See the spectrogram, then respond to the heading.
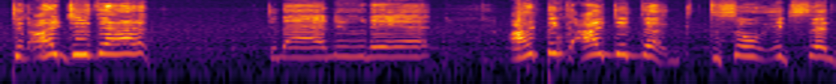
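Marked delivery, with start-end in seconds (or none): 0.1-1.0 high, loud surprise; startled question. Real, not acted. Streamer wonders if they broke the assistant, startled. Realises they may have caused it. 1.8-2.9 put-on comic voice. Streamer jokes about breaking the assistant, put-on comic voice.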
